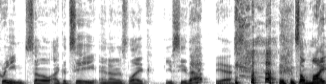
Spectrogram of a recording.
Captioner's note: laughter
